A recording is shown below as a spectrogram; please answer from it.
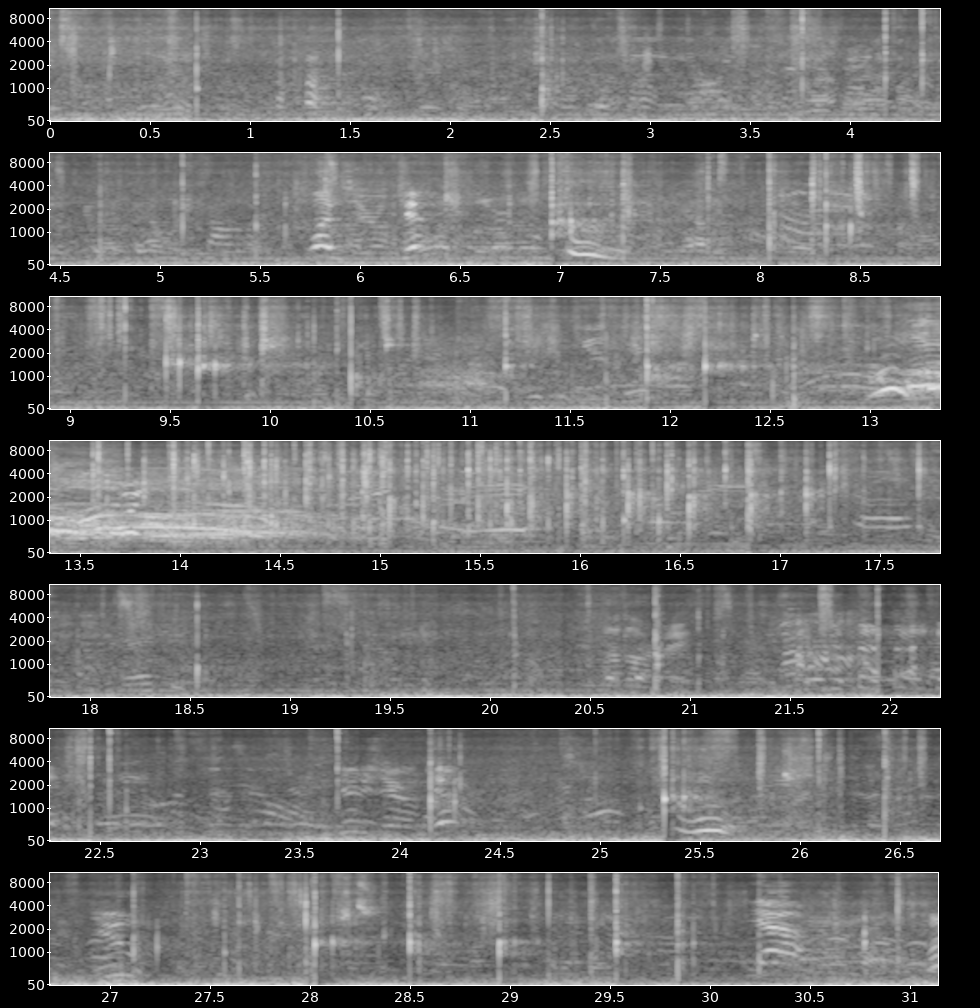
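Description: Outdoor pickleball court ambience: frequent sharp pops of paddles striking plastic balls on the surrounding courts, with people talking in the background, loudest about halfway through, over a steady low rumble.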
